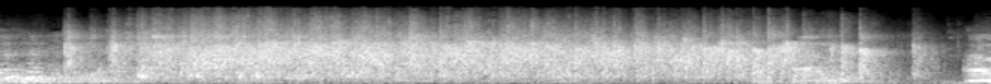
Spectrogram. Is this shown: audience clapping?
yes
